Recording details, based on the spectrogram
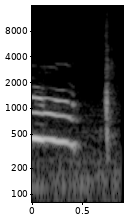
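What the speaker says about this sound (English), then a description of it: "My kitty says hi." A pet cat gives a single short meow at the start, close and clear, fading away and followed by faint small sounds.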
